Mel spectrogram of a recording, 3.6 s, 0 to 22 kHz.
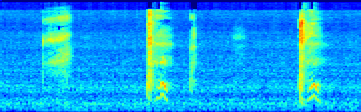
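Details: Hiccups in a 3-day-old newborn boy: two sharp, abrupt hics about 1.5 seconds apart, each with a brief squeaky voiced catch, in a quiet room.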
